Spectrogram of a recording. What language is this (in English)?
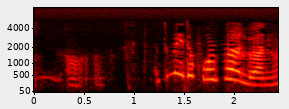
Assamese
